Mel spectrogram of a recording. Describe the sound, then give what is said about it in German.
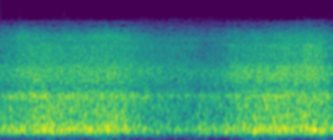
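Ocean waves break on the shore in a steady, full roar of surf that swells and eases slightly, loud, with no voices present. “Das Meer, das ist wilde Natur.”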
